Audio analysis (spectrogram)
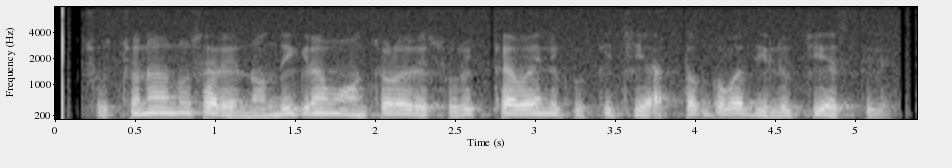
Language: Odia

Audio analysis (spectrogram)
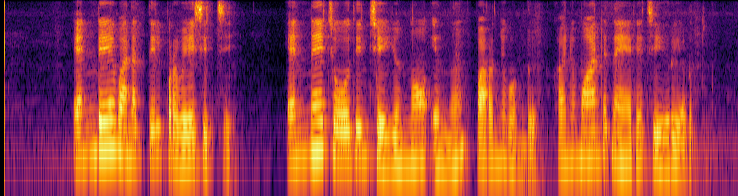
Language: Malayalam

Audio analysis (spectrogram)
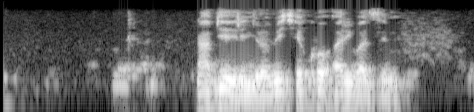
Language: Kinyarwanda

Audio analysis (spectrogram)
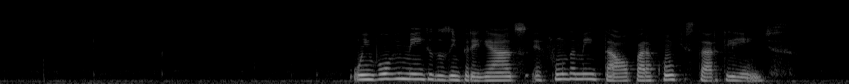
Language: Portuguese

